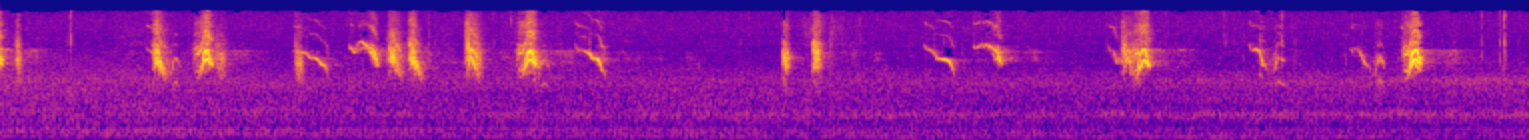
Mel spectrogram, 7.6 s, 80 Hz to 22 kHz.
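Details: Sparrows welcoming the recordist on 7 April 2020, among them one with a hurt leg; bright, high, clipped chirps come one after another at uneven gaps against quiet background noise.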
